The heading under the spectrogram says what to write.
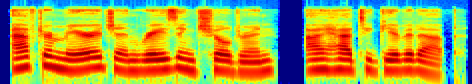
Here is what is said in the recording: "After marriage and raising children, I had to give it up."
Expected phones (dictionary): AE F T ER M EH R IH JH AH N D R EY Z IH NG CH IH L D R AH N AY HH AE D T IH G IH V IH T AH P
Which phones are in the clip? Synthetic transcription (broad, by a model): AE F T ER M EH R IH JH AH N R EY Z IH NG CH IH L D R AH N AY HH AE D T IH G IH V IH T AH P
